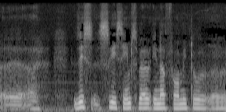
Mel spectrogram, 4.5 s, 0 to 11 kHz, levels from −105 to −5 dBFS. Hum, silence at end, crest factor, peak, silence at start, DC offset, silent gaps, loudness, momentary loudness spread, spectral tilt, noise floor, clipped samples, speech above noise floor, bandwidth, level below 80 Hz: none; 0 s; 16 dB; -20 dBFS; 0 s; under 0.1%; none; -37 LUFS; 10 LU; -6.5 dB/octave; -60 dBFS; under 0.1%; 24 dB; 10 kHz; -62 dBFS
